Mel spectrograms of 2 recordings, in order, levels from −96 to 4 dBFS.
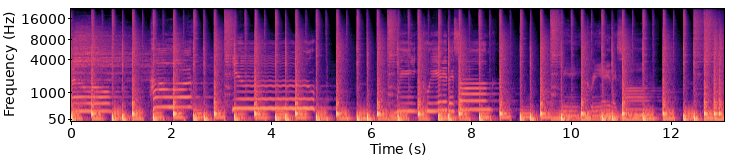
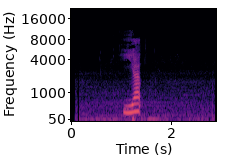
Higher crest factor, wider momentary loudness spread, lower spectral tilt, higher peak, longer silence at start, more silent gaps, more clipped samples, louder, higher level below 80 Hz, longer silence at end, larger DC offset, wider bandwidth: about the same, 18 dB vs 22 dB; second, 3 LU vs 27 LU; about the same, -5.5 dB/octave vs -5.5 dB/octave; first, 0 dBFS vs -22 dBFS; second, 0 s vs 0.3 s; neither; neither; first, -19 LUFS vs -39 LUFS; first, -24 dBFS vs -60 dBFS; second, 0 s vs 1.15 s; neither; first, over 20 kHz vs 11 kHz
